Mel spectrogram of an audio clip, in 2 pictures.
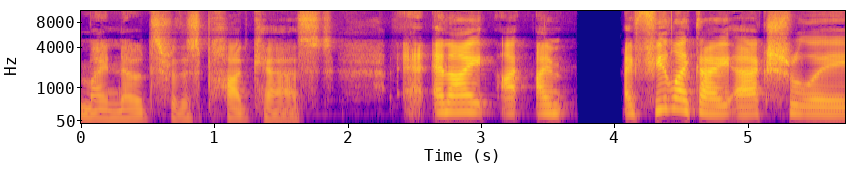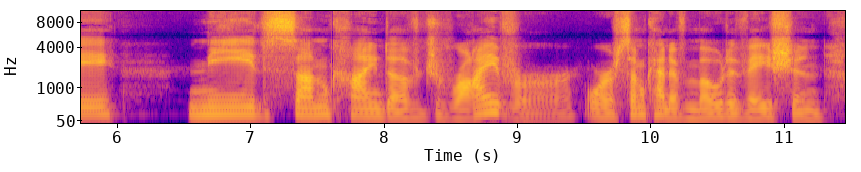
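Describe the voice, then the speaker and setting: On a very clean recording with a silent background, a woman with a very deep, low pitch swings very widely in pitch while speaking at a very slow pace. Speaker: nonprofit consultant and podcast host. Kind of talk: interview.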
